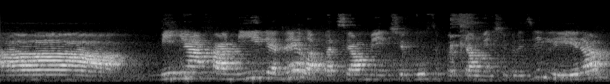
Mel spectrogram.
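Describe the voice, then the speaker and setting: The speaker talks very slowly with ordinary pitch variation. Noticeable background noise and audible room echo are present. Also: woman, fairly high pitch for a woman. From Russia, Moscow. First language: Russian (speaking Portuguese). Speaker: professor. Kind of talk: lecture.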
